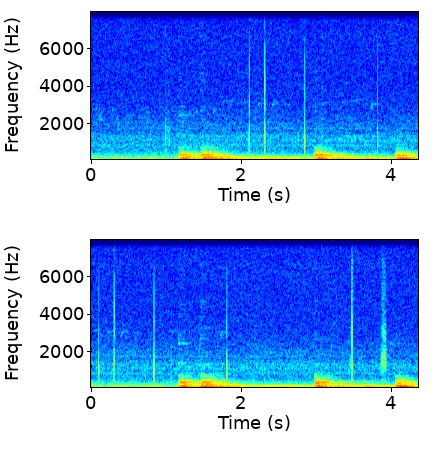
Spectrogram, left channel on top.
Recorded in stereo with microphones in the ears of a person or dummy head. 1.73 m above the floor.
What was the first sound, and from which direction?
Tapping, 40° right (ahead or behind).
